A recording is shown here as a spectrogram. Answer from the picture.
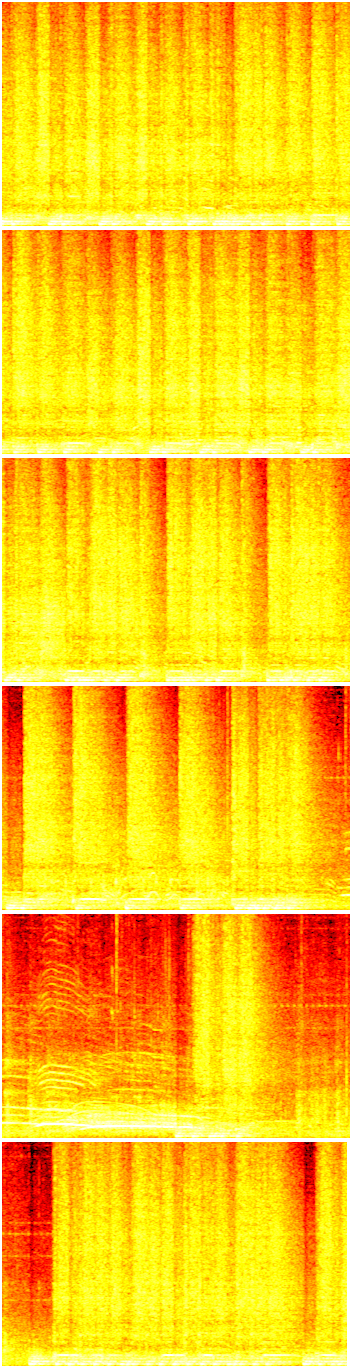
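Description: Chinese lion dance percussion (drum, gong and cymbals) playing a fast, steady rhythm with the gong ringing throughout. About two-thirds of the way through the playing breaks off for a few seconds while a voice calls out, then the rhythm starts up again.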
